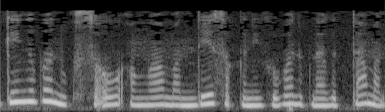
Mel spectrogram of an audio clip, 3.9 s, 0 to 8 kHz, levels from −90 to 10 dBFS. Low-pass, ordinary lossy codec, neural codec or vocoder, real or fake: 7.2 kHz; MP3, 24 kbps; none; real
